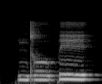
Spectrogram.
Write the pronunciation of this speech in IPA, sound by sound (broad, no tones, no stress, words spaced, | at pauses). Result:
ndoːpe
